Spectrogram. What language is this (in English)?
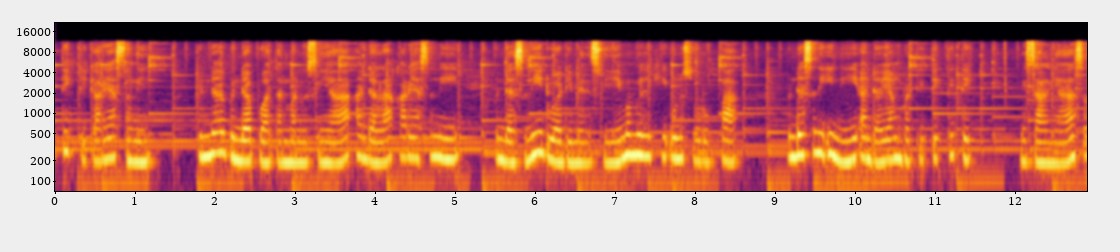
Indonesian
